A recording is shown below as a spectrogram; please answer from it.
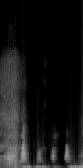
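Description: A few ducks on a muddy farm give short, close quacks in a quick series, with a low rumble of movement underneath.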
